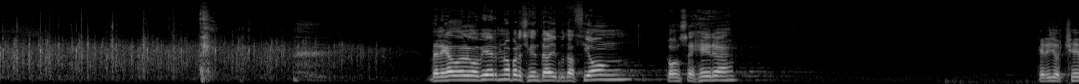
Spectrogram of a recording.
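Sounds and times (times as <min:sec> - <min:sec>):
audience applause: 0:00.0 - 0:04.1
speech: 0:04.3 - 0:07.5, 0:10.4 - 0:10.7.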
